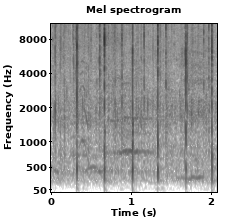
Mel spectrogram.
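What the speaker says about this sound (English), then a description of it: "give yourselves a round of applause" Scattered applause at a university commencement ceremony, a handful of distinct, evenly spaced claps heard fairly faintly, with a voice faintly underneath.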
